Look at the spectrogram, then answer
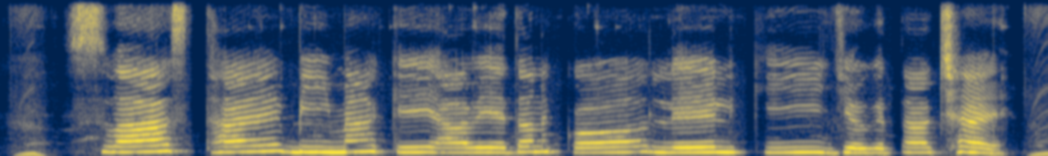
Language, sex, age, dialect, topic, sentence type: Maithili, female, 25-30, Southern/Standard, banking, question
